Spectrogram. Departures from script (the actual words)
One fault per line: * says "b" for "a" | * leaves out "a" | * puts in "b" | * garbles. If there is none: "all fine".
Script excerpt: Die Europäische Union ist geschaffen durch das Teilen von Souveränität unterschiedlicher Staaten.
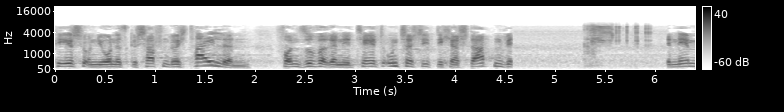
* leaves out "das"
